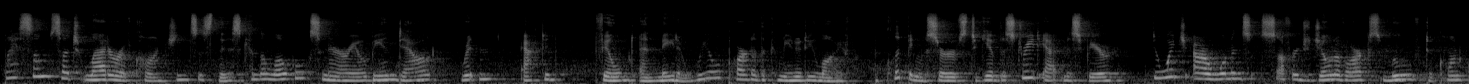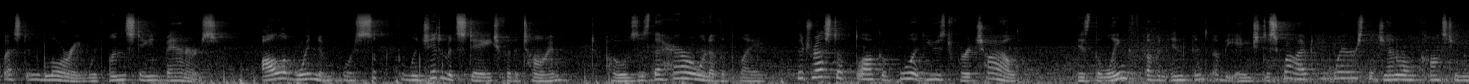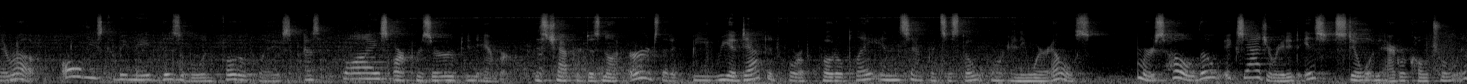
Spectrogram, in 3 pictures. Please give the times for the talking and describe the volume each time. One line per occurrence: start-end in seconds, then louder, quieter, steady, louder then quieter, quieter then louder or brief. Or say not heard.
0.1-44.0 steady.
